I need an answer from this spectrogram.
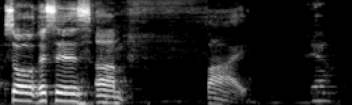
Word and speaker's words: phi: All right, so this is phi. Yeah. It does get pronounced both ways, but in mathematics, I believe it is pronounced phi most of the time.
